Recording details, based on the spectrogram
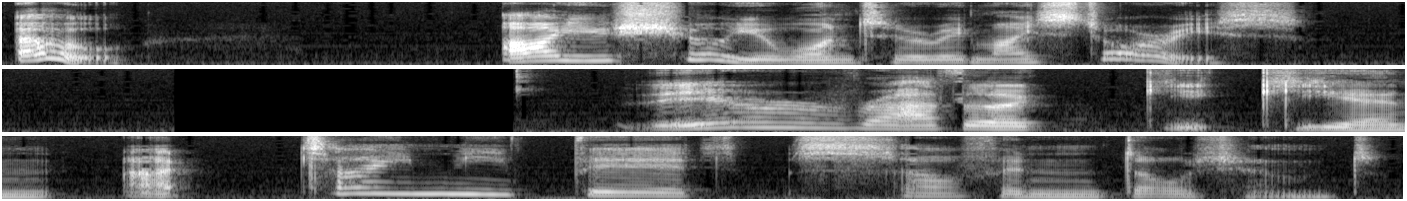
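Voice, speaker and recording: Man acting as awkward geeky fox guy, swooping pitch. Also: sing-song, extremely slow, vocal fry, pauses often, full character voice. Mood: shy, playful. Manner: awkward, hesitant, self-deprecating, stammering. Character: insecure geeky adult silver fox spirit on blind date. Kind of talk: ASMR-style audio roleplay acting.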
